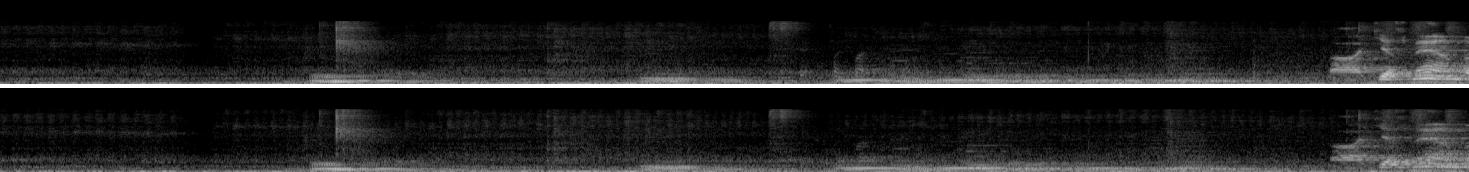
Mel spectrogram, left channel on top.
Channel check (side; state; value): both; normal; correlation 0.64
